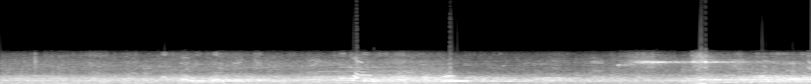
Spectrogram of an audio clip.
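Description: A model steam train rolls along the tracks with a low rumble.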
